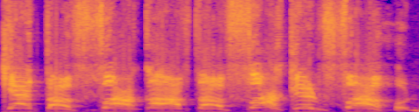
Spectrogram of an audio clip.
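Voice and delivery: shrill screamed outburst at a very high pitch. Retelling a phone-line clash at the office, speaker imitating someone screaming. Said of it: "He's screaming".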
